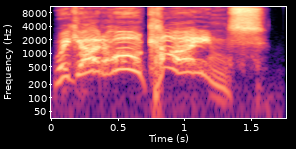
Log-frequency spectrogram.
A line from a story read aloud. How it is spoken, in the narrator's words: shouted the white guy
